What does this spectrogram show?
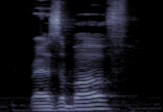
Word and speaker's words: Radzhabov: ] his name up pretty sure that's how you say it razov razov the D silent there we go much better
